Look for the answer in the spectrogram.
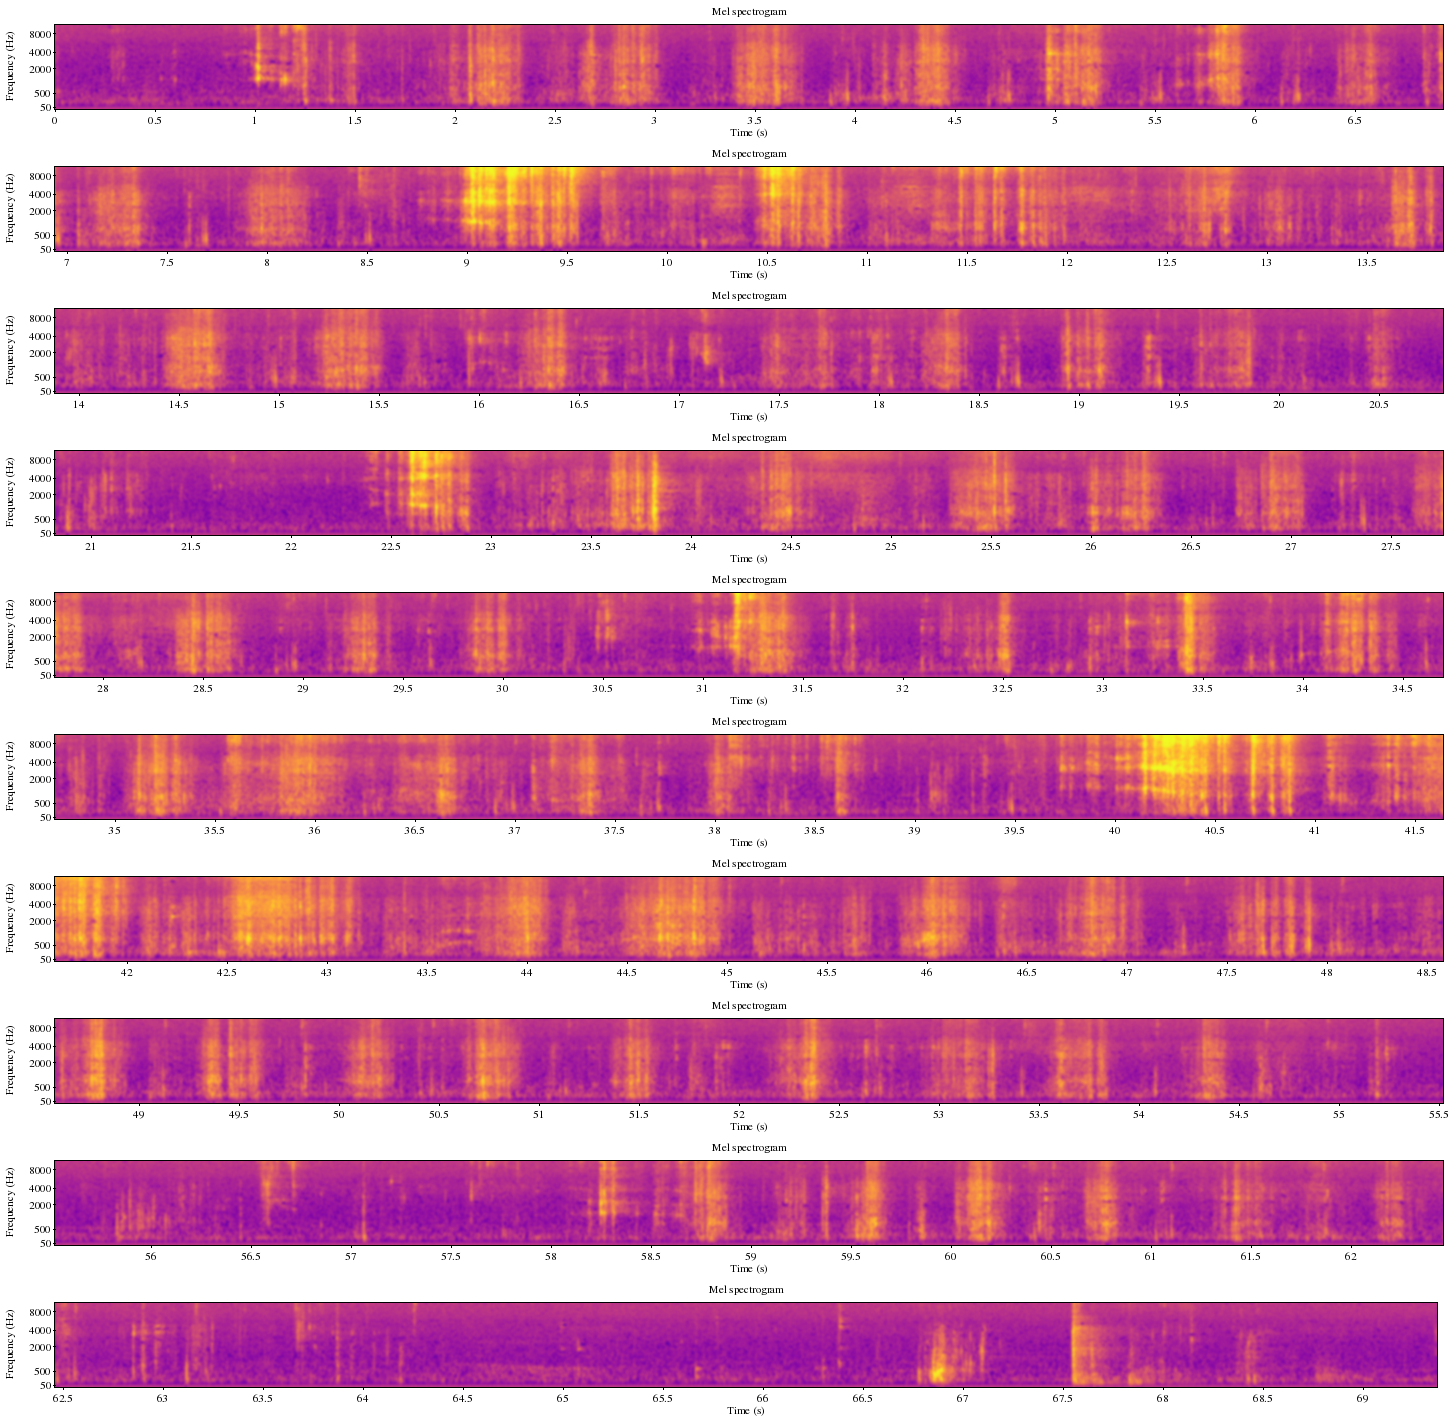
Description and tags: Chips Eating Crunching Binaural Sounds
Try eating something softer while listening to this. It's a mindfuck. The brain is telling that the food is soft and crunchy at the same time. Swallowing is also difficult since it probably relies on sound more than tactile tongue signals with the food.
